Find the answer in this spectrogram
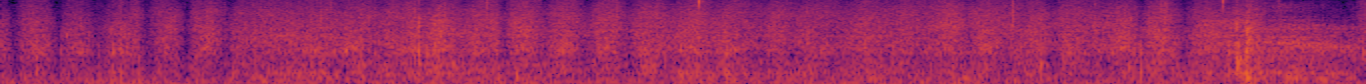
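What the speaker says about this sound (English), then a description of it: "You can sort of do a bit of rubbing on those edges that way" Fingers rub the edges of a wet felt phone case in a soft, continuous scrubbing rhythm, quiet and close, with faint brighter scrapes now and then.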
